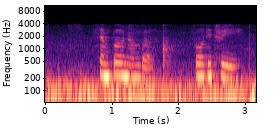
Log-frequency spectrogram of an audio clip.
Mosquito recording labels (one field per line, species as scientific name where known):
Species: no mosquito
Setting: cup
